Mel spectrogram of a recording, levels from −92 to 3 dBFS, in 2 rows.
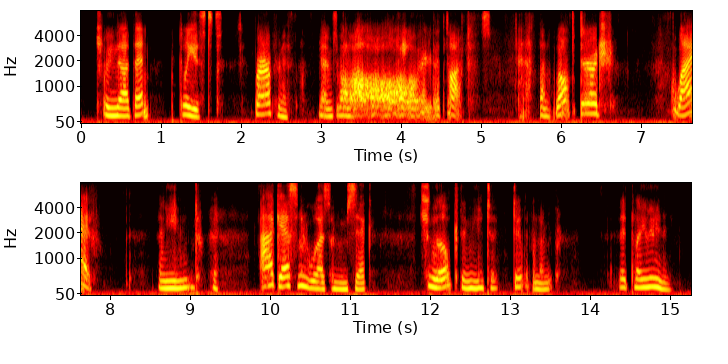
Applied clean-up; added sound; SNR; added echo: neural diffusion model UNIVERSE++.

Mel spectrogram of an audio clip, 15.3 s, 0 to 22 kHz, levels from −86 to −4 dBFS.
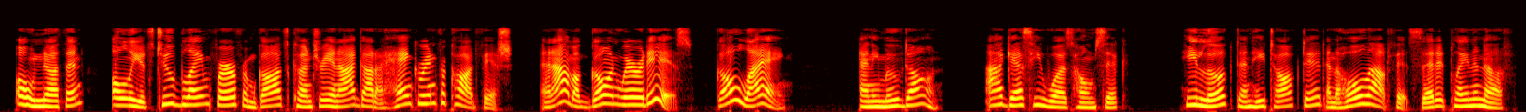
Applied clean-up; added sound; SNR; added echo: none; none; none; none.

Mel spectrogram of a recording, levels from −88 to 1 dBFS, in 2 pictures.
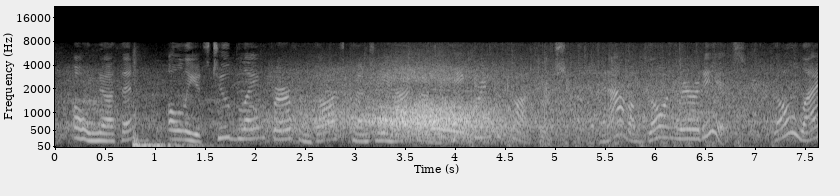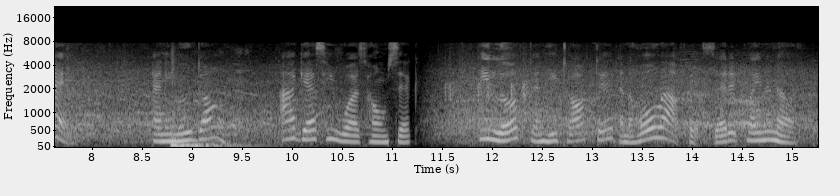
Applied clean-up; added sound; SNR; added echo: none; Cheering + Bass drum / Thump, thud; -2 dB; none.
